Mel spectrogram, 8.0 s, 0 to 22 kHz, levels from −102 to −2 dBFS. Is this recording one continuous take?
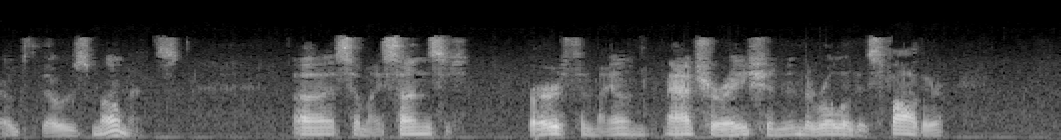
yes; 0 cuts

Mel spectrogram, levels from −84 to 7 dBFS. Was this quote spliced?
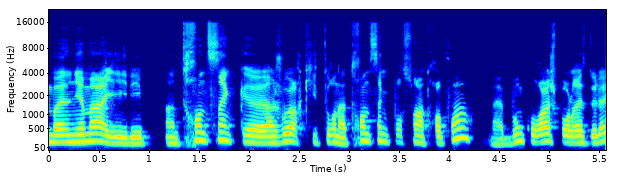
no; 0 cuts

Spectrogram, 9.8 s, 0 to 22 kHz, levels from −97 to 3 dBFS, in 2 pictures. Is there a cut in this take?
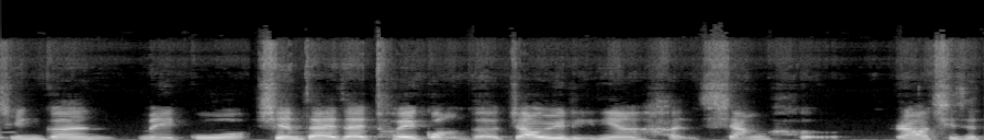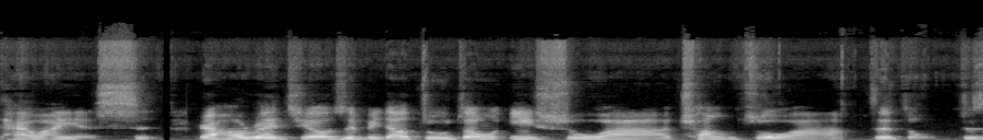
no; 0 cuts

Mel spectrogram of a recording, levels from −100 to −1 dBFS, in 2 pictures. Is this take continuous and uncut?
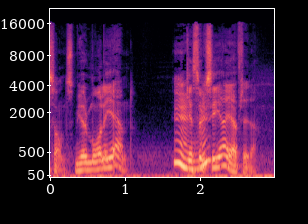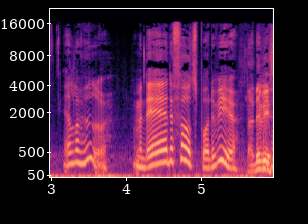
yes; 0 cuts

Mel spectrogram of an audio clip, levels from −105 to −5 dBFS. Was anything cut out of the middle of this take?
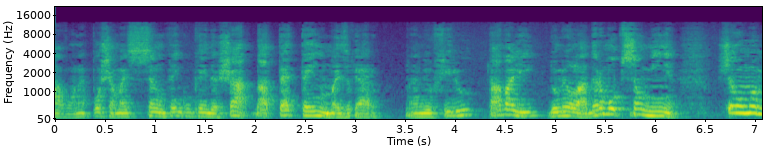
yes; 1 cut; at 2.9 s

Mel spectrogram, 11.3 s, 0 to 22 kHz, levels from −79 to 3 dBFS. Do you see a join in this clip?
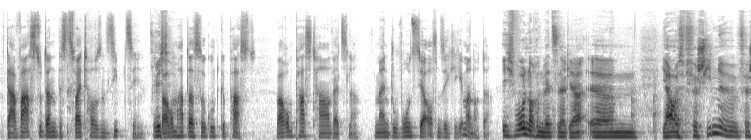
yes; 4 cuts; at 5.0 s, 7.4 s, 8.5 s, 10.3 s

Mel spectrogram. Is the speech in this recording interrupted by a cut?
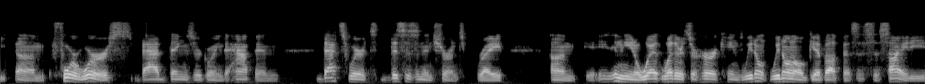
yes; 4 cuts; at 3.1 s, 4.7 s, 6.9 s, 7.4 s

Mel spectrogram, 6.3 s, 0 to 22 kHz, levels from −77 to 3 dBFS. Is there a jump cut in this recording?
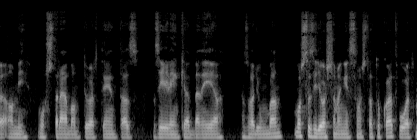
no; 0 cuts

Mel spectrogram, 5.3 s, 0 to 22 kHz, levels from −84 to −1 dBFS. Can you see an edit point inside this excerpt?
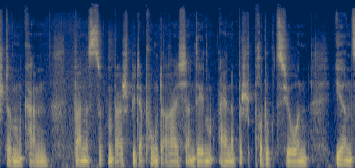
no; 0 cuts

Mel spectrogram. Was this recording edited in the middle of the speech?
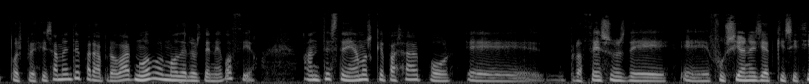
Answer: yes; 2 cuts; at 4.6 s, 6.7 s

